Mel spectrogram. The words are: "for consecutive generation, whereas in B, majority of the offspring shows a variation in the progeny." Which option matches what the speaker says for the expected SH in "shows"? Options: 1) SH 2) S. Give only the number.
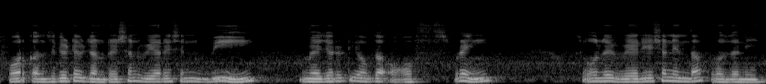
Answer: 2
